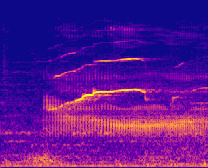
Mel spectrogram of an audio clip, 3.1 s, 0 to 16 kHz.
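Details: A killer whale (Orcinus orca) at SeaWorld, April 2016, gives a buzzy, pulsed call that slides upward, then holds a steady, harmonic tone; pulsed calls are communication, and each pod has its own dialect.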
